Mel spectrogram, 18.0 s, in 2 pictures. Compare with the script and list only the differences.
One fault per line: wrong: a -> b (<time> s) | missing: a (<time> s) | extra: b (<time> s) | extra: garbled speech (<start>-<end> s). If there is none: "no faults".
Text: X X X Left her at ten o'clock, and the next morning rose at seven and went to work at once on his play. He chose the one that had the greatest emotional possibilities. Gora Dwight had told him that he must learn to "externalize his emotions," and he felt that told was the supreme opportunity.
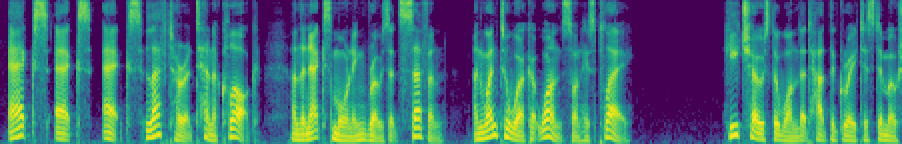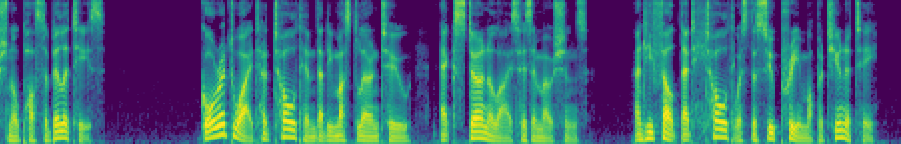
no faults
